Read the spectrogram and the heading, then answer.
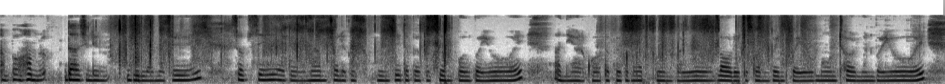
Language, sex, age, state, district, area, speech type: Nepali, female, 18-30, West Bengal, Darjeeling, rural, spontaneous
